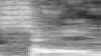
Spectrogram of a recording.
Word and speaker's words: psalm: i know that's why the word psalm is written with a silent p because we don't pronounce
